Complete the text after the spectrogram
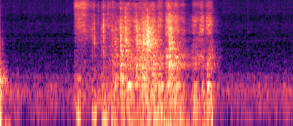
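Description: Paper rustles as a note is picked up.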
